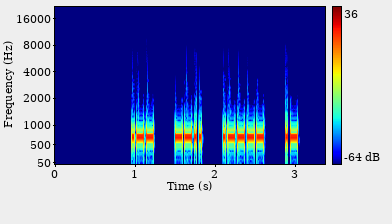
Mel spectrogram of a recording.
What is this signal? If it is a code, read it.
Morse code, heard as a keyed tone, about 40 wpm, spaced as for 23 wpm, 700 Hz. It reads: WZ1A
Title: USA Call Signs - 4 Characters - 3x Character Spacing - 40wpm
